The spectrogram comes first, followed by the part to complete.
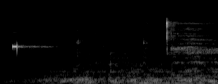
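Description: A short electronic beep, one clear tone that fades out within about half a second, then faint background noise and a single click about a second and a half in.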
